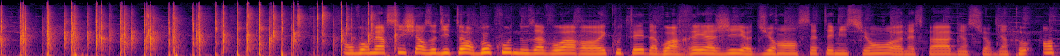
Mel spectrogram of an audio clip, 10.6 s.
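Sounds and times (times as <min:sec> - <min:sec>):
audience applause for a performer: 0:00.0 - 0:03.6
speech: 0:03.4 - 0:10.6.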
